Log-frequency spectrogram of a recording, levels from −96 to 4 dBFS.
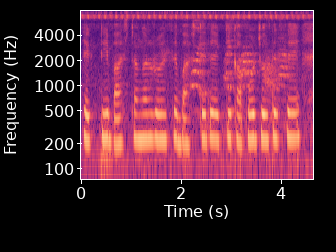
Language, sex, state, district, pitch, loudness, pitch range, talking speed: Bengali, female, Assam, Hailakandi, 230 Hz, -15 LUFS, 225-235 Hz, 115 wpm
